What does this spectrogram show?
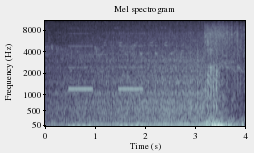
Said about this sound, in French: Un camion arrive sur la place.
